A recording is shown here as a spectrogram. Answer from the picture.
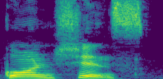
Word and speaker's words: conscience: It is conscience. Fine. It is not conscience या फिर conscious. ऐसा कुछ भी नहीं है. You have to pronounce it very nicely. That is conscience.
